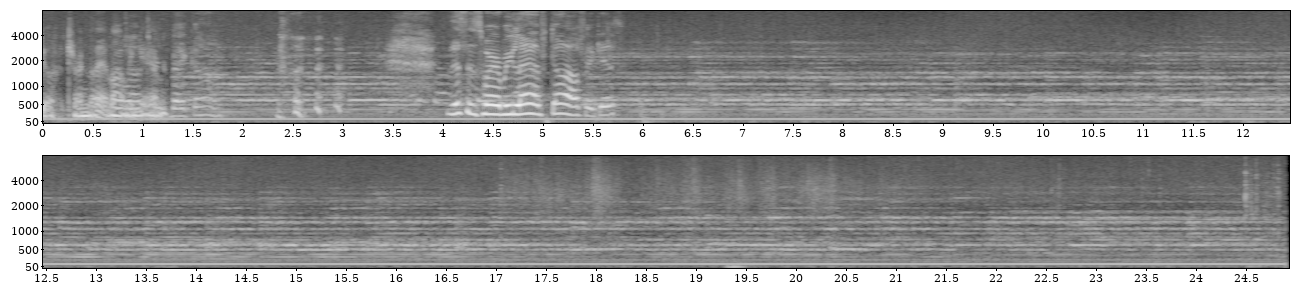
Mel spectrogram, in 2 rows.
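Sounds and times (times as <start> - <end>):
speech: 0.0 - 5.9
low hum: 0.0 - 24.9
many bells ringing in Switzerland: 0.7 - 24.9
laughter: 0.9 - 4.9.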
